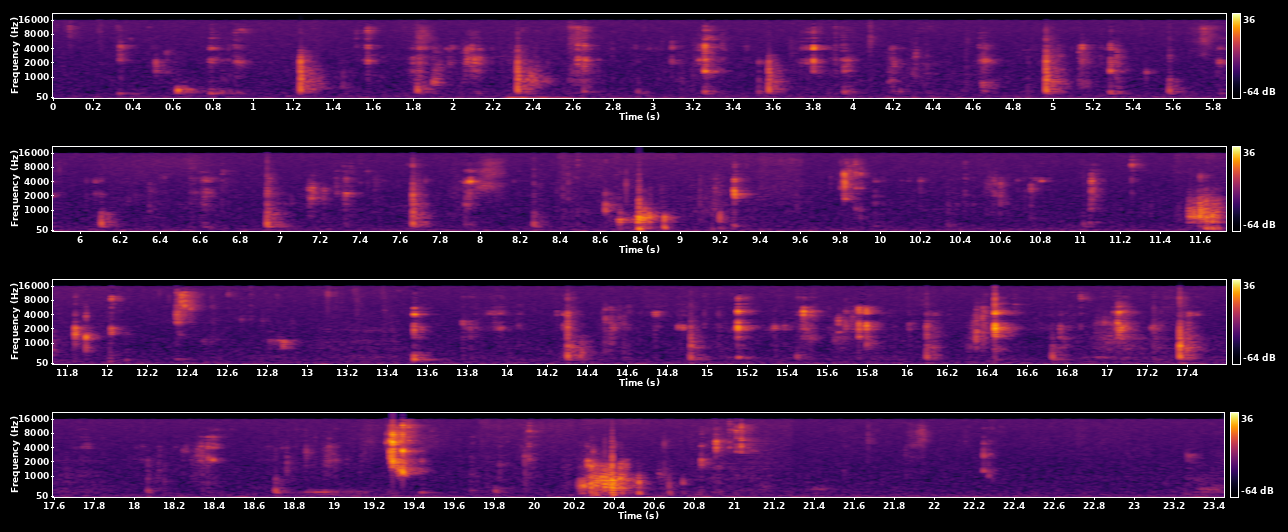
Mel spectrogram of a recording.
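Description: Close-miked chewing of soft chocolate layer cake with cream filling: a steady run of wet mouth clicks and smacks. A few louder knocks stand out, the loudest near the end.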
